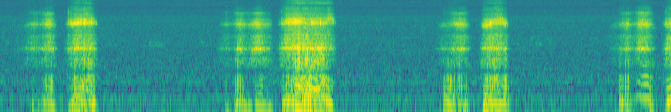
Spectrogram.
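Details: Woman snoring during real-time overnight sleep, recorded as sleep-aid white noise; rhythmic snoring of about four breath cycles, each a brief snort then a longer rattling snore, with quiet pauses between breaths.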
